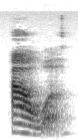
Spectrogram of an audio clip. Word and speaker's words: hour: There are also a few words that start with a silent H. For example, air, honest, honor, hour.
